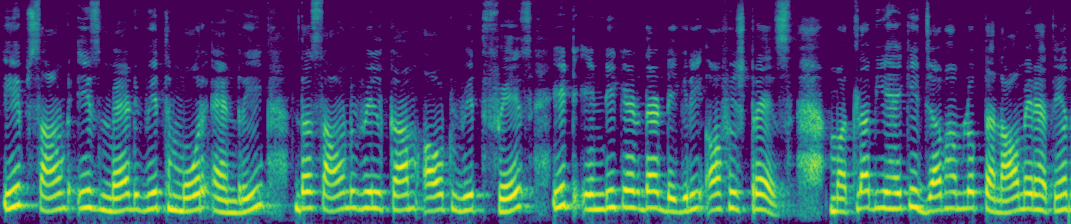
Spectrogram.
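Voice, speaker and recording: Woman teacher, mellow voice, reads definitions slowly, explains step by step, exam-prep lesson. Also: mid-range voice. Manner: repeats the question "what will we call it?" before each answer.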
